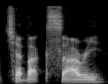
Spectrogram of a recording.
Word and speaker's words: Cheboksary: And right now you're in Cheboksary, Russia.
